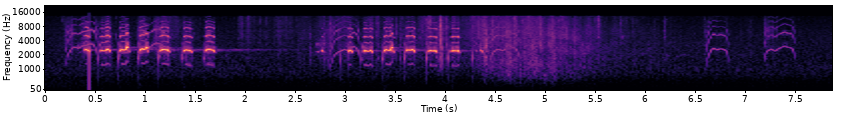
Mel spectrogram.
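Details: Ospreys at a nest in Satakunta, Finland, on 6 June 2023, give a quick series of high, clear whistled chirps in two bursts of about seven notes each, then a few softer, upslurred single whistles.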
